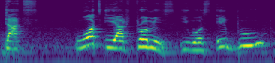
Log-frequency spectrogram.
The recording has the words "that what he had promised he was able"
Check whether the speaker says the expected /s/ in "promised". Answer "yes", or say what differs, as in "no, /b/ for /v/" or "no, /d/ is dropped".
yes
